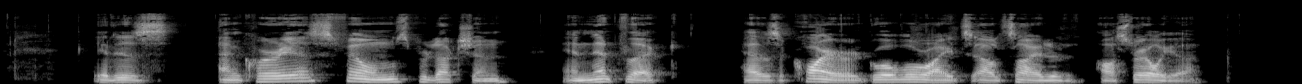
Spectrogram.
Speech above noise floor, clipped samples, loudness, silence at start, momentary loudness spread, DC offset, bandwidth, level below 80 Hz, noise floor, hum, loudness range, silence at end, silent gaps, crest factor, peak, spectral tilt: 67 dB; under 0.1%; -17 LUFS; 0.95 s; 10 LU; under 0.1%; 11.5 kHz; -50 dBFS; -84 dBFS; none; 4 LU; 1.05 s; none; 18 dB; 0 dBFS; -4.5 dB/octave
